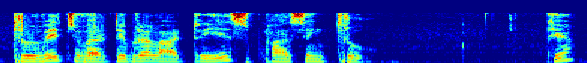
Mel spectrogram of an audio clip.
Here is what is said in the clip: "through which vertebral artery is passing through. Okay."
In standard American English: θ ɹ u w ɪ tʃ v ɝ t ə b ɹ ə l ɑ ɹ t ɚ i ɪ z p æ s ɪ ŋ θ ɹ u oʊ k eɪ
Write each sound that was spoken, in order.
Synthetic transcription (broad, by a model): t ɹ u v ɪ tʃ v ɝ t ə b ɹ ə l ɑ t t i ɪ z p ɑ s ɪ ŋ t ɹ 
